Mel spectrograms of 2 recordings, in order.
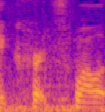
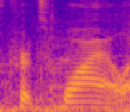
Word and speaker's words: Kurzweil: I want to make sure I pronounce his name, because I think a lot of people say Kurzweil. It's Kurzweil, I believe.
